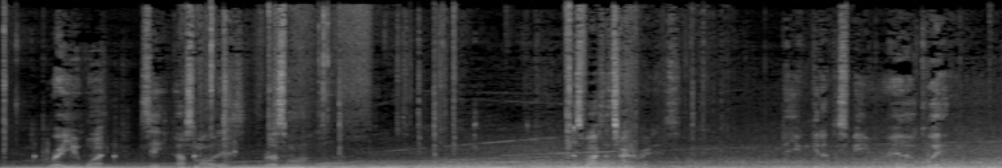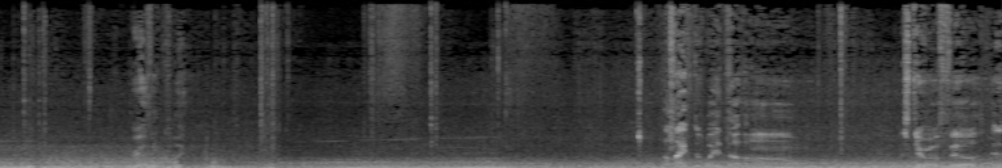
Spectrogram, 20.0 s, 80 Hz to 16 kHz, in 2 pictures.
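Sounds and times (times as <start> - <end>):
low road rumble: 0.0 - 20.0
synthesized electric car engine sound: 0.0 - 20.0.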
